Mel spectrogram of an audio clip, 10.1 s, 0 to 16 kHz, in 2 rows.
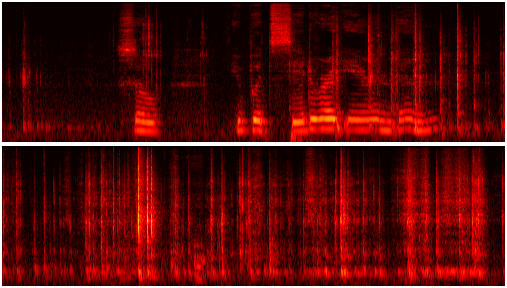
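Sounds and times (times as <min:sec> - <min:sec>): plastic toy clicks and scrapes: 0:03.3 - 0:10.0.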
